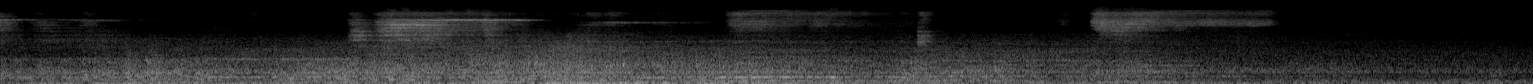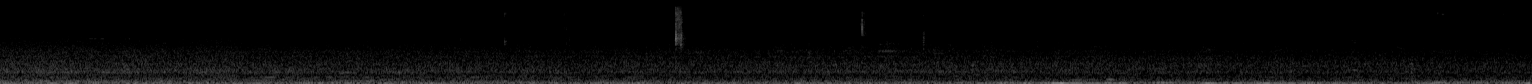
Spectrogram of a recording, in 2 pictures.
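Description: A train running past on steel rails, with high-pitched wheel squeals coming several times, loudest over the first dozen seconds and then fading away. After it, only faint background sounds and a few sharp clicks remain.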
